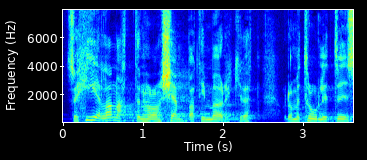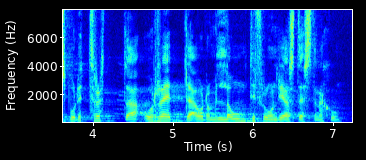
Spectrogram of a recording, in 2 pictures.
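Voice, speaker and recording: A man's voice: mid-range voice, dark tone. A man preaching a sermon in a conversational, explanatory way, with fillers and small asides.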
